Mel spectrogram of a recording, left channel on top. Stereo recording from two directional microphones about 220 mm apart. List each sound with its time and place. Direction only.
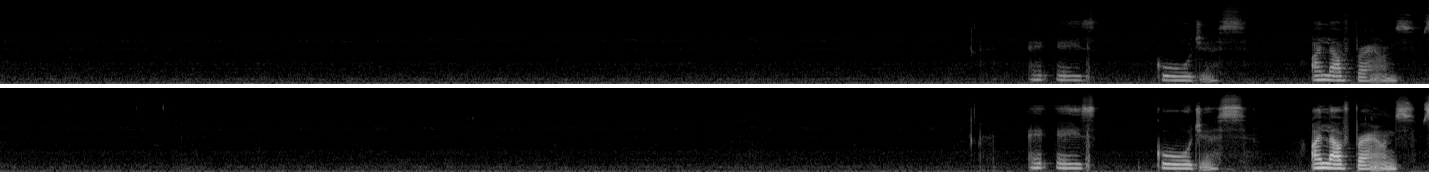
10.2 s a woman's voice: 45° right (ahead or behind)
